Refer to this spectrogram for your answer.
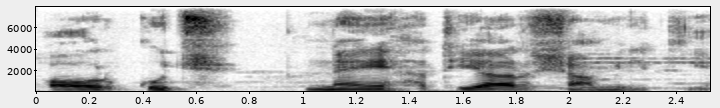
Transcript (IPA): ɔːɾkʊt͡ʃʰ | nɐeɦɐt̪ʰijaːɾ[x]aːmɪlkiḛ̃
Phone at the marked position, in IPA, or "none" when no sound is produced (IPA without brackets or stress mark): ʃ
